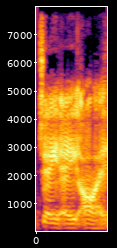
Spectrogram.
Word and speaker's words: Jai: saying it right because loads of people say j and it's not that it's not j-a-i so jai um and i'm a presenter from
